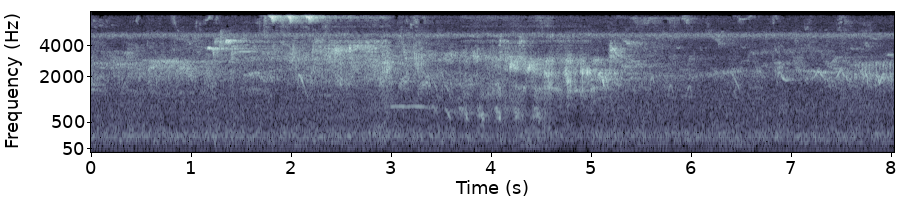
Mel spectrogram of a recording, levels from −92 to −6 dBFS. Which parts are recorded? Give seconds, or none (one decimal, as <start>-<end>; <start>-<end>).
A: 0.0-2.4; 3.0-3.7; 5.0-8.0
